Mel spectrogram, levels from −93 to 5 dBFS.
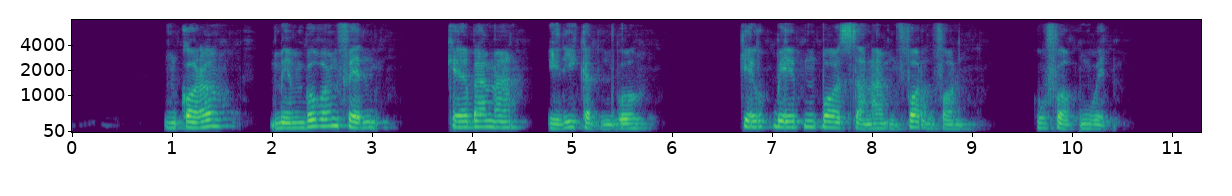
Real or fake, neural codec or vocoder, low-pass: fake; codec, 16 kHz, 4.8 kbps, FACodec; 7.2 kHz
